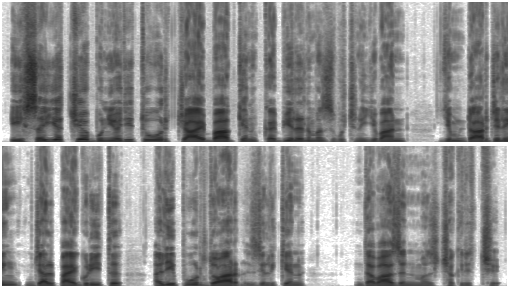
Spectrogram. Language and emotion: Kashmiri, neutral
